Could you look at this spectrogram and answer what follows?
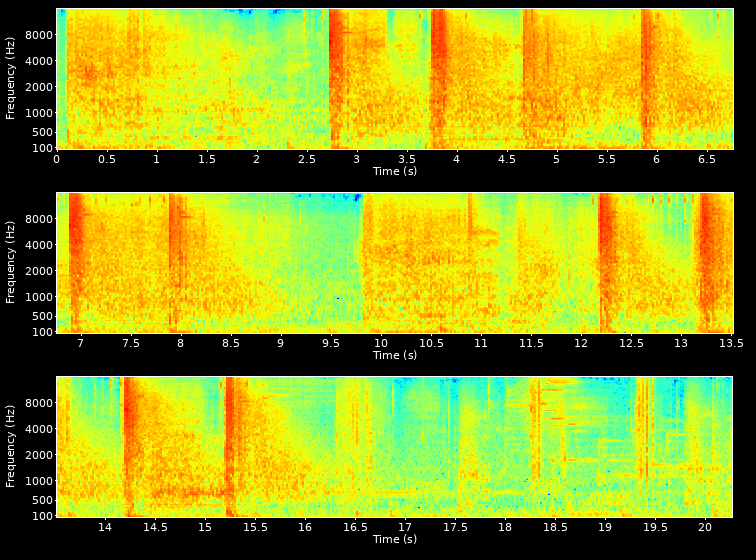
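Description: Explosive blasts burst repeatedly in The Outer Worlds as exploding rocks thrown by huge beasts strike the player, sharp loud cracks every second or so over a dense, rumbling combat din.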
